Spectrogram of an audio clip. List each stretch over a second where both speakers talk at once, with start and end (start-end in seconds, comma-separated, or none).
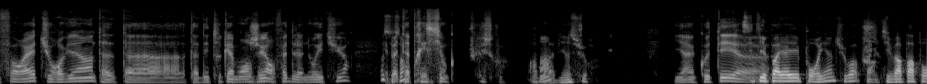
none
